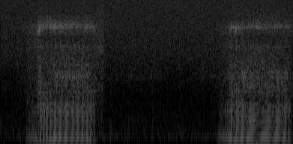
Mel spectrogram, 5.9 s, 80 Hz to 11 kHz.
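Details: Two loud, buzzing, rattly snores about four seconds apart, roughly 15 per minute, with quiet breathing between: typical snoring.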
